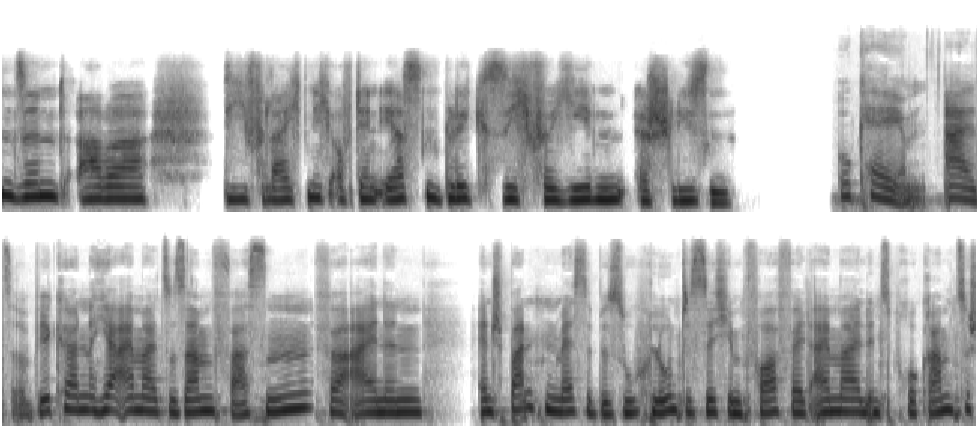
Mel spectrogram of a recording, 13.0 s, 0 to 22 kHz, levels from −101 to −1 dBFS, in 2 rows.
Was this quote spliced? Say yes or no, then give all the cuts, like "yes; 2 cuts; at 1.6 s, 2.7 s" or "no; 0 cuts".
no; 0 cuts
